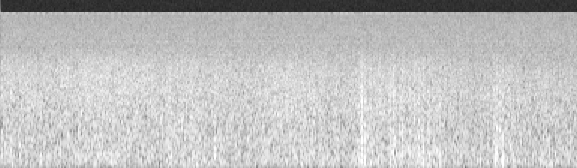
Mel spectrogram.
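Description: Steady hiss of a camcorder's own recording noise, with no other sound to pick it up, and a couple of faint clicks about five and six and a half seconds in.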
